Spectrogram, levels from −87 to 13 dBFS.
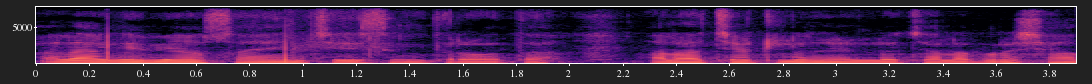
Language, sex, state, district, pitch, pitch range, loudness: Telugu, male, Andhra Pradesh, Anantapur, 135 Hz, 125-140 Hz, -21 LUFS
